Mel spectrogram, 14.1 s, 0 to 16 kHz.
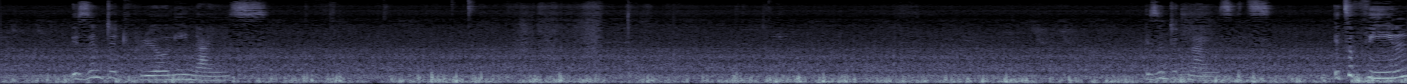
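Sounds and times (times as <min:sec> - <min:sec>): low background rumble: 0:00.0 - 0:14.0.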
